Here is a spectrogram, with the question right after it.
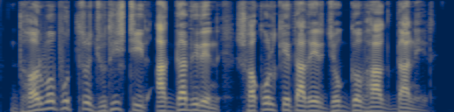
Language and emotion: Bengali, neutral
